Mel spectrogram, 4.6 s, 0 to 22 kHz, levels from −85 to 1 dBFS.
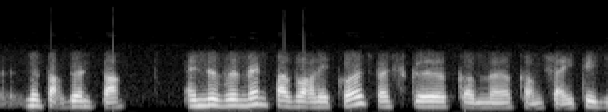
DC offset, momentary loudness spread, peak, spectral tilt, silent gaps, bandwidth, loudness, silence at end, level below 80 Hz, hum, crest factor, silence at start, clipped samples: under 0.1%; 6 LU; 0 dBFS; -10 dB/octave; none; 4.1 kHz; -16 LUFS; 0 s; -72 dBFS; none; 16 dB; 0.2 s; under 0.1%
